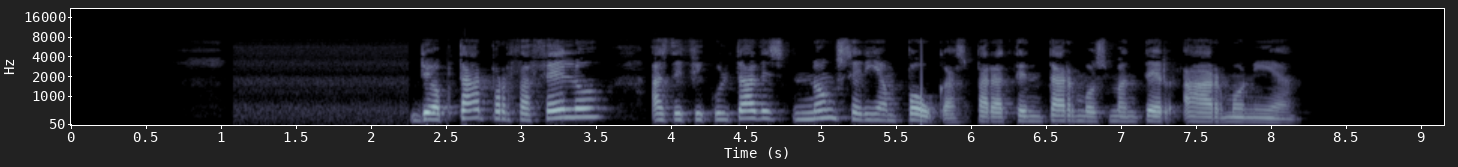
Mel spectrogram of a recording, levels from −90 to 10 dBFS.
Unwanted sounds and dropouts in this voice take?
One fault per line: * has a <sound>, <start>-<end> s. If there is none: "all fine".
all fine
